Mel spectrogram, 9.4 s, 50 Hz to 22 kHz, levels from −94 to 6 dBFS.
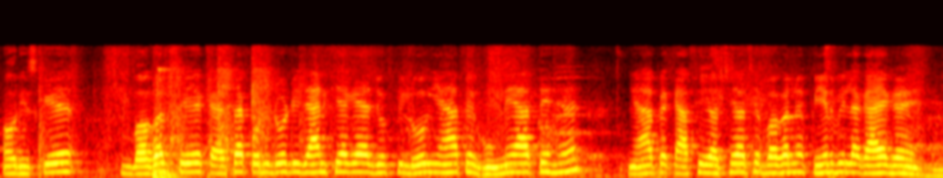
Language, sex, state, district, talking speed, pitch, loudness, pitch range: Hindi, male, Bihar, Sitamarhi, 190 wpm, 185 Hz, -18 LUFS, 165-195 Hz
